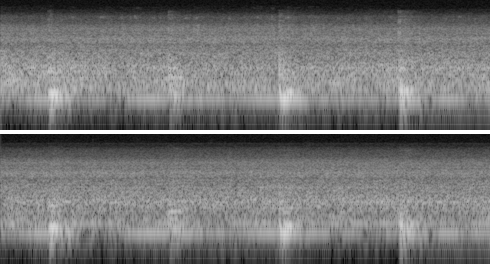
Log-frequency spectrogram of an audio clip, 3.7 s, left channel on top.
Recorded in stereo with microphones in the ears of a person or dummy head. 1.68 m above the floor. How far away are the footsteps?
About 4.5 m.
